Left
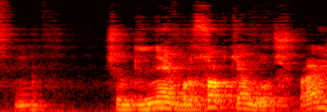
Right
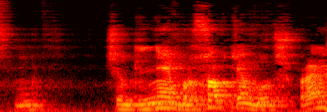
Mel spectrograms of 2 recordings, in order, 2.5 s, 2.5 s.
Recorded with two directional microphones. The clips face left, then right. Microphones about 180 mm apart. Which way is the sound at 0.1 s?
15° left (ahead or behind).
